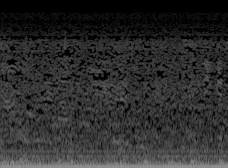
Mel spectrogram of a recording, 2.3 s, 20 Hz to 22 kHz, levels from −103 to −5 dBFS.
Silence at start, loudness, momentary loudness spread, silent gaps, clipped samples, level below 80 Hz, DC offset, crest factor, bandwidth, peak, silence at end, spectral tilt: 0 s; -54 LUFS; 0 LU; none; under 0.1%; -52 dBFS; under 0.1%; 10 dB; 16 kHz; -42 dBFS; 0 s; -4.5 dB/octave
